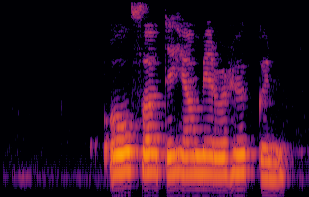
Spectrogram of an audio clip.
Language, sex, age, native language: Icelandic, female, 9, Icelandic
